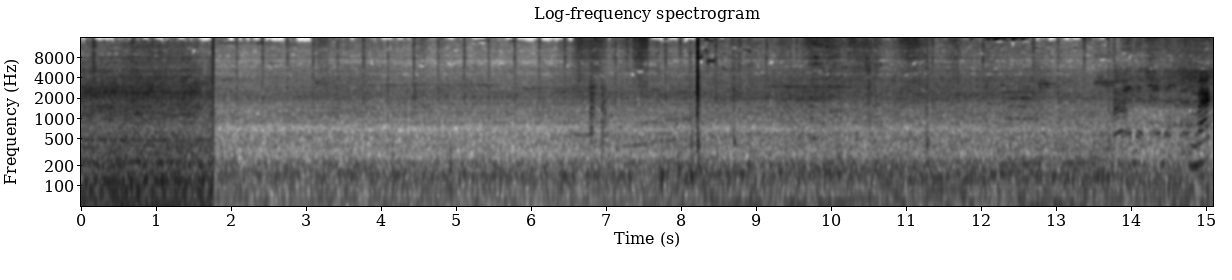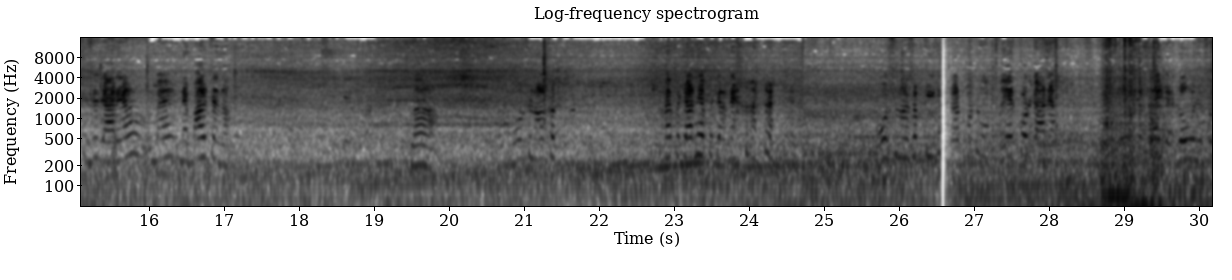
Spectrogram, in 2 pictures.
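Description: Steady low rumble of a car driving, heard from inside the cabin, with indistinct voices at times in the background.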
